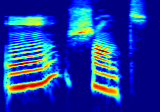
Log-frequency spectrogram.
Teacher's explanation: No se pronuncia la E, por consecuencia cae el sonido sobre la T.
